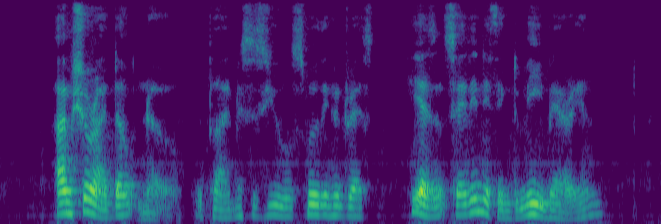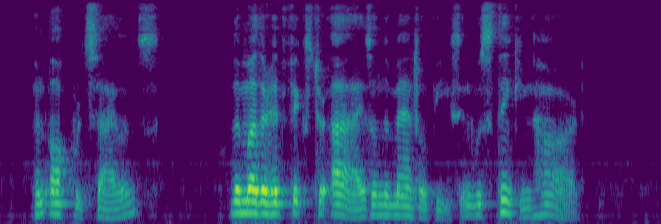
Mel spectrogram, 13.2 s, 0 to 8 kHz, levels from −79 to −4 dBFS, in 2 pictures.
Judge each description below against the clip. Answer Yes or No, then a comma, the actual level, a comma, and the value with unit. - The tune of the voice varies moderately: Yes, average, 4.1 semitones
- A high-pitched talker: No, low, 135 Hz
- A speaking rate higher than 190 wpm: No, average, 155 wpm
